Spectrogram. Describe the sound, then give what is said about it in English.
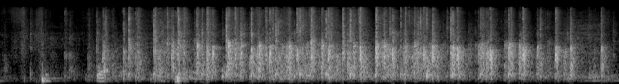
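Brisk, theatrical clapping runs steadily for about six seconds, a dense rapid patter of sharp hand claps at a fairly loud, even level, with a brief murmur of voice near the start. “giving me a very good theatrical clap there.”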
